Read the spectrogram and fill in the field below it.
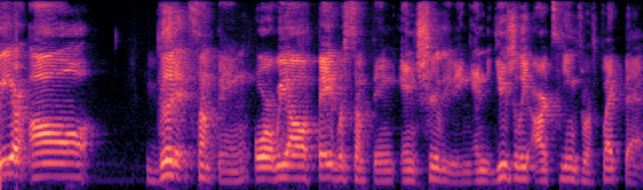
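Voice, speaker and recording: Here a man talks at a moderate pace with a fairly high pitch. His tone is animated and his pitch variation is ordinary. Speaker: cheerleading coach. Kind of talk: conference presentation. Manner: loud.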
